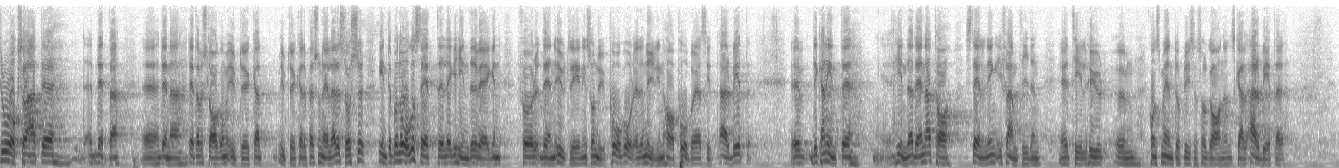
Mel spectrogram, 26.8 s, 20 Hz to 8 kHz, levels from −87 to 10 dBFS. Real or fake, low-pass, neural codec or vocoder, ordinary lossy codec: real; 7.2 kHz; none; none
